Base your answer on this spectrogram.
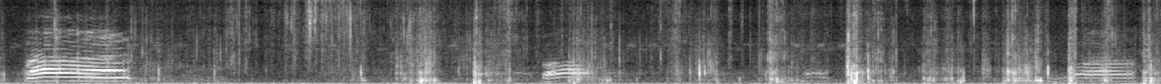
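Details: Meows from community cats gathering as a trio on a bench after a meowing signal: a loud, steady meow opens, followed by two softer, shorter meows several seconds apart, with rustling, footsteps and light outdoor background noise.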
